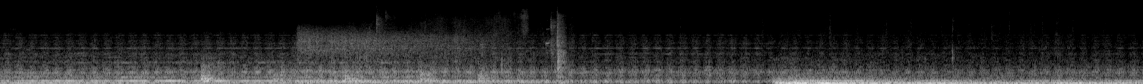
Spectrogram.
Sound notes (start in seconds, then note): 1.7 footsteps thudding; 5.4 door clicking; 8.0 tense music continues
